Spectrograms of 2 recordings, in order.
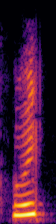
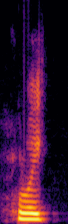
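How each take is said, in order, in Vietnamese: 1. Tiếng này không đọc thanh nặng. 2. Tiếng này đọc thanh nặng.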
